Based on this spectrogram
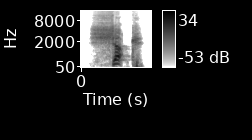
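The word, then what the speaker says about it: Shough: and notes section, but Tyler Shaw Shuck, uh for those people that want the cinjun pronunciation of the New Orleans Saints quarterback, he has been named the starter going forward for now.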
